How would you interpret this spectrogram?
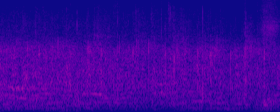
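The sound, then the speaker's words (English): A crowd at a worship service claps hands in praise of Jesus, a steady, dense wash of applause that holds at an even level throughout, with no individual claps standing out. “Oh, let's clap our hands as if to say, I want more of Jesus.”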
